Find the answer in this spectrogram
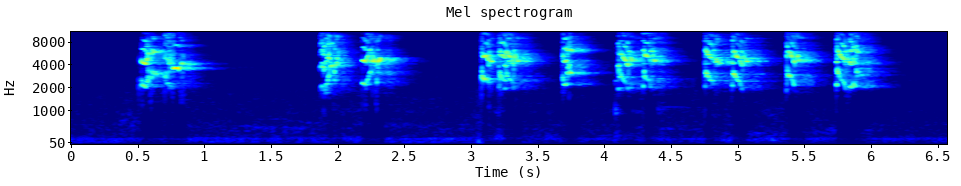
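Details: Paired lovebirds giving loud, buzzy high chirps, first single then in tight doubled notes, about ten calls with clean quiet between them.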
